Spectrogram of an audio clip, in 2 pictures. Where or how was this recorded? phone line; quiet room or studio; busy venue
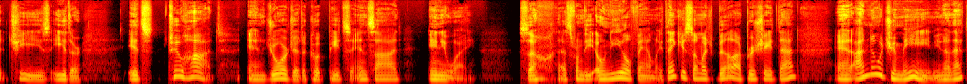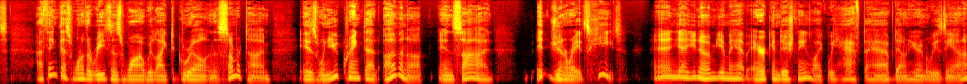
quiet room or studio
